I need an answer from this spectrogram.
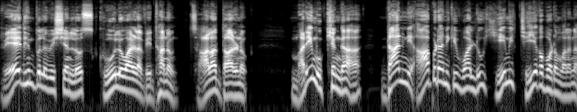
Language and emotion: Telugu, disgusted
